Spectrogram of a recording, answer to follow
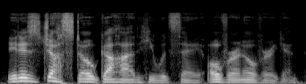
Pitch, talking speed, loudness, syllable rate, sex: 105 Hz, 235 wpm, -19 LUFS, 5.3 syllables/s, male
